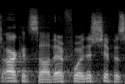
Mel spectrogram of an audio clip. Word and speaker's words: Arkansas: tell you why uh so arkansas is pronounced the way the native wait arkansas is pronounced the way that the french pronounce the native word or the native name and kansas is like the english version of it basically so it just depended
